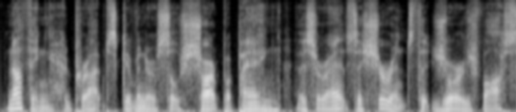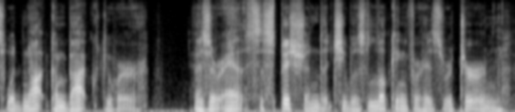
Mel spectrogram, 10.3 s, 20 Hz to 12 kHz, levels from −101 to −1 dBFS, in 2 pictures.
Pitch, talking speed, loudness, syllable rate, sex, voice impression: 105 Hz, 190 wpm, -22 LUFS, 4.7 syllables/s, male, very masculine, very adult-like, thick, slightly muffled, cool, slightly sincere, calm, slightly wild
